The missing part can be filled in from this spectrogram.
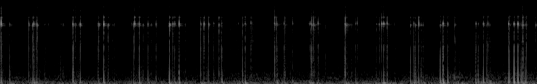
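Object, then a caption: Small textured glass bottle. Long nails tap and scratch across a small, clear glass bottle with a diamond-cut textured surface, which appears empty and has a lid. A quick, uneven run of sharp, bright clicks and scrapes sounds over a faint low hum, each tap glassy and high-pitched but dying away almost instantly.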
